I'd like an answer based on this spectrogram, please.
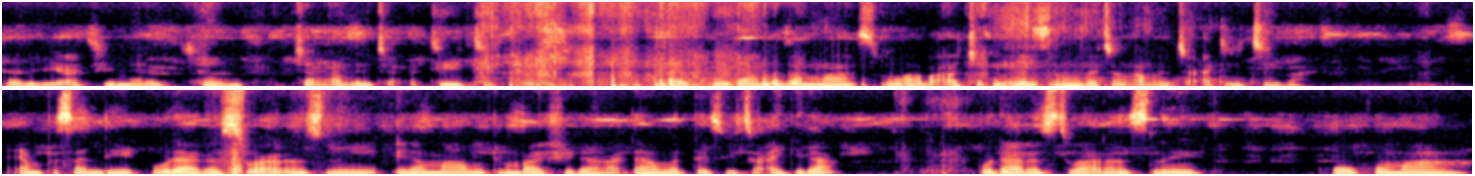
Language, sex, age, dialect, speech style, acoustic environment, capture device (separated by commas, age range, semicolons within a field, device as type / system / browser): Hausa, female, 35-44, Nigeria - Kano, happy, nature, mobile / Linux / Chrome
